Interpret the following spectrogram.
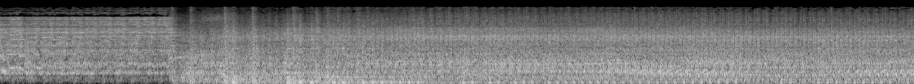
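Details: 1972 Cushman Truckster with new coils and resistor, air filter off, spark testers fitted: small engine runs choppy and stumbling with uneven firing, still misfiring at around 3000 RPM despite more consistent spark.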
